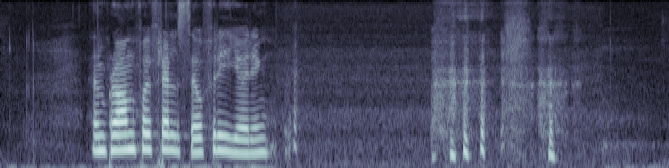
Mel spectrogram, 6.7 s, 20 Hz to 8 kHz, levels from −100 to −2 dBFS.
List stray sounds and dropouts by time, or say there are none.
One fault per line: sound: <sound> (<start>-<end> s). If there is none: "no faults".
sound: laugh (2.8-3.0 s)
sound: laugh (4.3-5.8 s)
